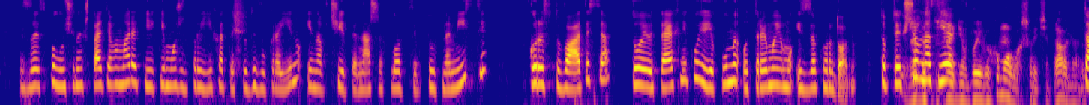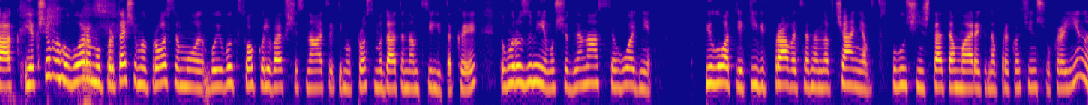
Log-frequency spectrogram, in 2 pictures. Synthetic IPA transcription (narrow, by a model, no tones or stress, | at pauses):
zspɔlˠut͡ʃenɪxʃt̪ɑtʲiwɐmɛɾɪkɪjɐkʲimɔʒʊt̚ʲpɾɪjixɐt̪ɪsʲʊd̪ɪʋʊkɾɐjinʊinɐwt͡ʃɪt̪ɪnɑʃɪxːlˠɔp̚t͡sʲiwt̪ut̪nɐmʲisʲt͡sʲi | kɔɾɪst̪ʊʋɑt̪ɪsʲɐ | t̪ɔjʊt̪ɛxnʲikɔjʊjɐkumɪʔɔt̪ɾɪmʊje̞mɔʔizːɐkɔrd̪ɔ̰nʊ | t̪ɔp̚t̪ɔjɐkʃt͡ʃɔwnɑsjɛɔdʲnʲiwbɔjɔʋɪxʊmɔʋɐ̰xʃit͡ʃnʲɛpɾaʋɪ̰lʲnɔ̰t̪ɑkjɐkʃt͡ʃɔmɪɦɔʋɔɾɪmɔpɾɔt̪ɛʃt͡ʃɔmɪpɾɔsɪmɔbɔjɔʋɪxsɔkɔlʲiʋɛwʃisnɑt͡sʲːɐtʲimɪpɾɔsɪmɔd̪ɑt̪ɪnɑmt͡sʲilʲit̪ɐkɪt̪ɔmɪɾɔzʊmʲijemɔʃt͡ʃɔd̪lʲɐnɑsːʲɔɦɔdʲnʲi | pʲilˠɔt̪jɐkɪjʋʲid̪̚pɾɑʋɪt͡sʲːɐnɐnɐwt͡ʃɑnʲːɐwspɔlˠut͡ʃenʲiʃt̪ɑt̪ɪɐmɛɾɪkɪnɐpɾɪklˠɐd̪t͡ʃinʃʊkɾɐjinʊ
